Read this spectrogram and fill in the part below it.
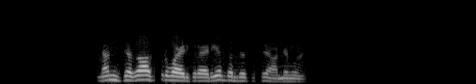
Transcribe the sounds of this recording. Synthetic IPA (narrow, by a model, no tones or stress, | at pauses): nɐnd͡ʒɐɡaːspɾoʋaːɪɖ̚kɐɾaːɾijabɐnd̪et̪ʊsẽaːnemɐɳ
